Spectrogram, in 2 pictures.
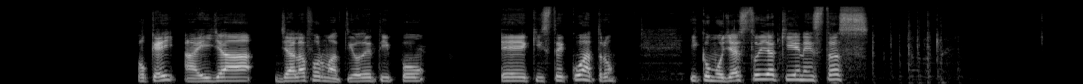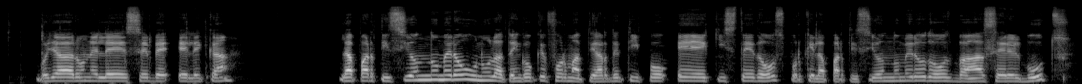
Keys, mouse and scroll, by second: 7.9-9.3 typing, 10.9-12.7 typing, 15.8-17.1 drag.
